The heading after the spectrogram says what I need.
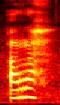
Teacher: Lalu ada fonem R, cara artikulasinya getar atau trill. Tempat artikulasinya di alveolar atau punggung gigi.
